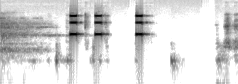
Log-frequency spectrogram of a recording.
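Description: Three short electronic beeps on one steady pitch, about a third of a second apart, with a few faint clicks around them.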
